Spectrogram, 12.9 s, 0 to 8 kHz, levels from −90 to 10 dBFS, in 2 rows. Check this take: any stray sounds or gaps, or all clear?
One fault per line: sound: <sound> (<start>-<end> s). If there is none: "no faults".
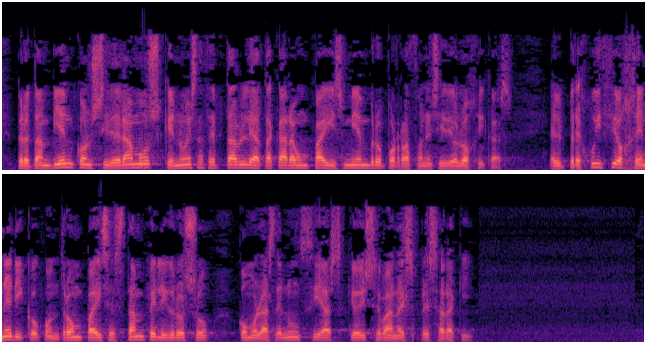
no faults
